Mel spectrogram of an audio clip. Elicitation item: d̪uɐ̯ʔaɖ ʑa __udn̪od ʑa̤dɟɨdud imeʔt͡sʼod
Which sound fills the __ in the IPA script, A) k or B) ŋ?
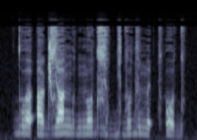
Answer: B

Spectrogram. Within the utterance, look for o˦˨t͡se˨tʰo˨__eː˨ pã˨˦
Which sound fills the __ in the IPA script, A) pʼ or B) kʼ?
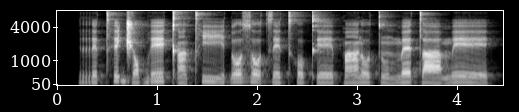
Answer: B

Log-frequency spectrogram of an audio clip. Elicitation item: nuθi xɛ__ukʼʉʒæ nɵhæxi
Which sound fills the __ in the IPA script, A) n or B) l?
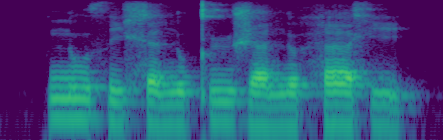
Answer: A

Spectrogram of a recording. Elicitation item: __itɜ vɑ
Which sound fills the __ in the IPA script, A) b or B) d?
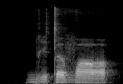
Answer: A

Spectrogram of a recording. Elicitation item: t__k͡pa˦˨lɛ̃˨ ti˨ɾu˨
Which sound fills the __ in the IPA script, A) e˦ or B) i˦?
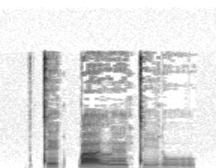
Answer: A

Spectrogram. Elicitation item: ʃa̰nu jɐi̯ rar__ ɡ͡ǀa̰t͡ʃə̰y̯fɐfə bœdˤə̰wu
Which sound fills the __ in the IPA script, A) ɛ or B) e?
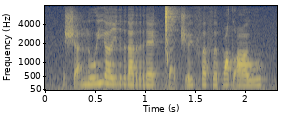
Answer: A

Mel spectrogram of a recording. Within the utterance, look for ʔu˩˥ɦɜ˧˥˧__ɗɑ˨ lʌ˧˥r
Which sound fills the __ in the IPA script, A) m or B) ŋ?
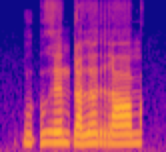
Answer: A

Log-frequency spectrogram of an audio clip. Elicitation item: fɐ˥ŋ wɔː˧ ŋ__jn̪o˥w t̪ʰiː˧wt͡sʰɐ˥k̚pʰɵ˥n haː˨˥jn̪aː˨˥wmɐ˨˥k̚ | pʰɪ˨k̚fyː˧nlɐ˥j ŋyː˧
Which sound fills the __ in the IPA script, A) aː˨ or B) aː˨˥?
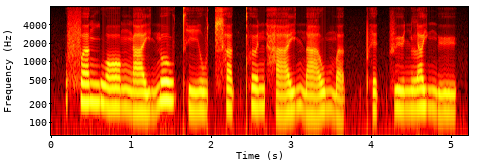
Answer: A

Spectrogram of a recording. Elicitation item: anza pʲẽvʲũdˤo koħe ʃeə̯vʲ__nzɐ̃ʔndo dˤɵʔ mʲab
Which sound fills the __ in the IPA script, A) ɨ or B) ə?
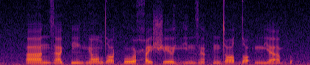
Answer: A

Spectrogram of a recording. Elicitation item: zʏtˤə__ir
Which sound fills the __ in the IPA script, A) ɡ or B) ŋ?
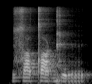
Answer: A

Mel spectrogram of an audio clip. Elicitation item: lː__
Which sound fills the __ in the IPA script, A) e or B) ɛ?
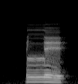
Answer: A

